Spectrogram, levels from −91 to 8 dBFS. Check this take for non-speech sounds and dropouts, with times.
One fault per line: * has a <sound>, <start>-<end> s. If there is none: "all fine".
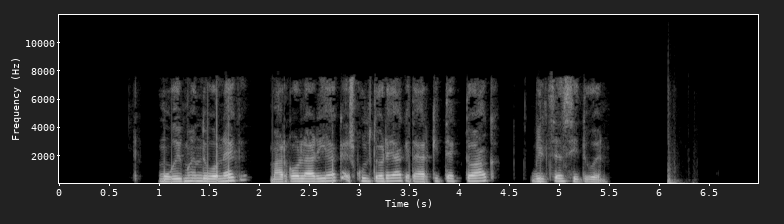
* has a thud, 6.1-6.4 s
